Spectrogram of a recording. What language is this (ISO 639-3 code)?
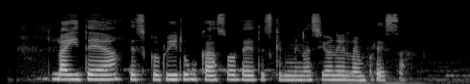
spa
